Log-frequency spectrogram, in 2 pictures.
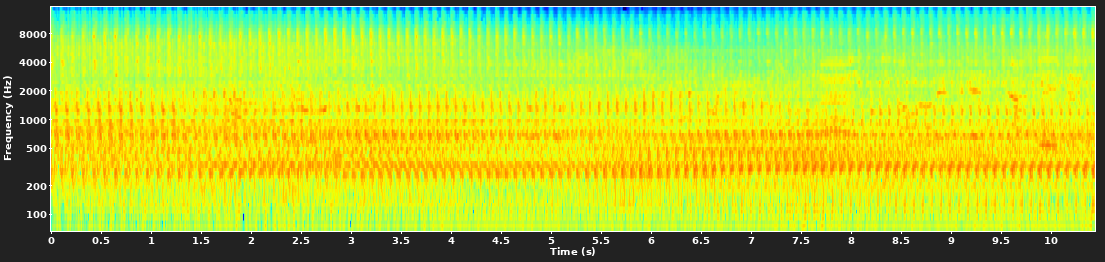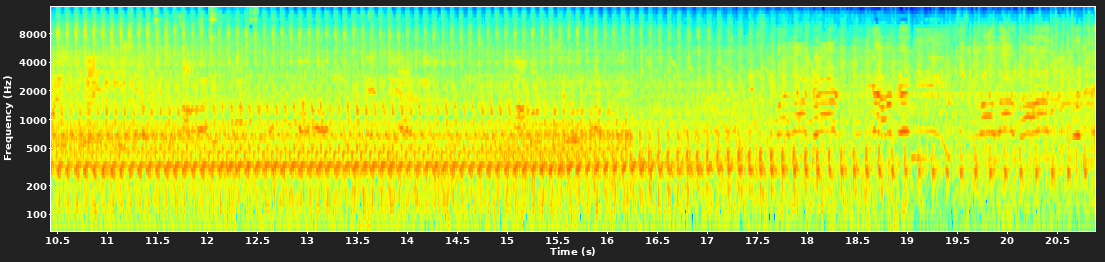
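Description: A motorboat's engine running steadily at constant speed, a continuous drone with a fine, even beat.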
